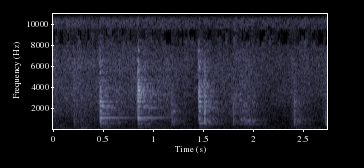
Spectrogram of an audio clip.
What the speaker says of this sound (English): you just kind of break the meat up with that, and you just want to cook your meat till it's fully browned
